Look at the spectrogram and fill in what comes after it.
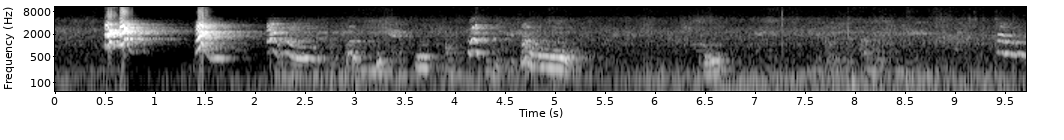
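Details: Tequila, a husky, opens with two sharp, loud barks a second apart, then slides into a string of falling, moaning whines with rich harmonics, softening into quiet whimpers toward the end.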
